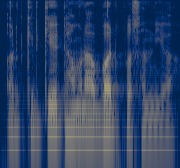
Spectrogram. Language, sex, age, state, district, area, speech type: Maithili, male, 18-30, Bihar, Darbhanga, rural, spontaneous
